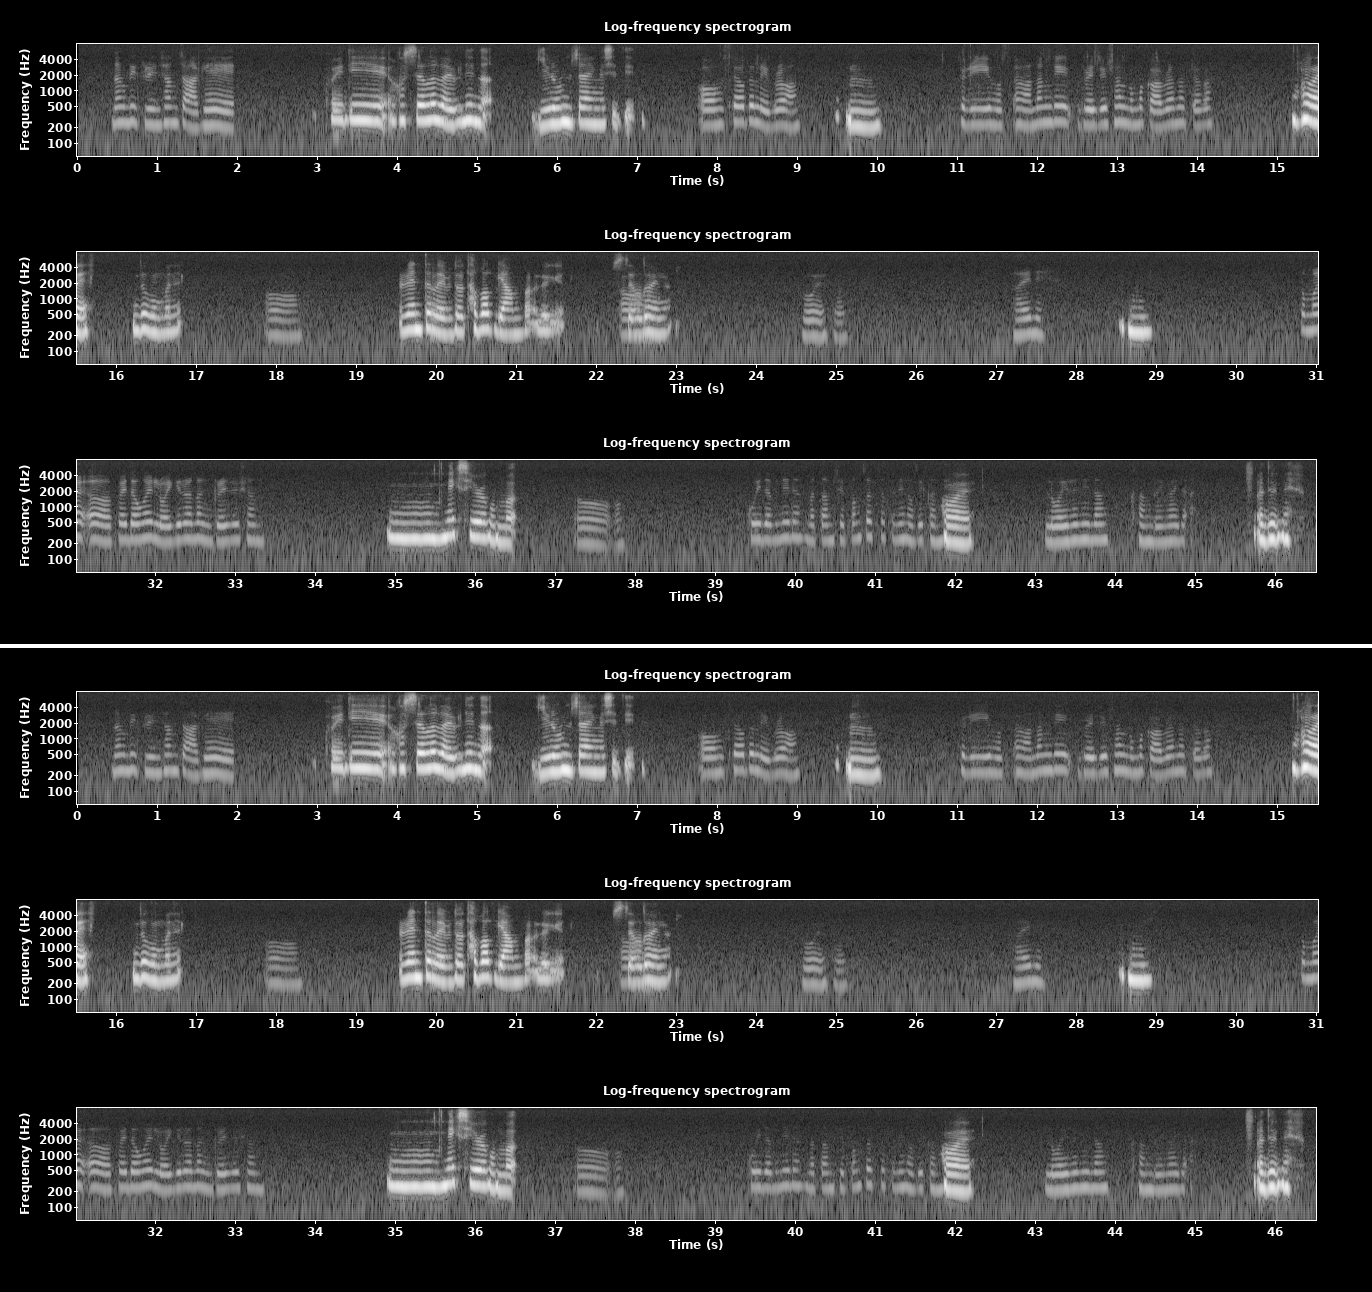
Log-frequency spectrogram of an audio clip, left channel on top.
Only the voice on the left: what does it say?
ꯅꯪꯗꯤ ꯀꯔꯤ ꯏꯟꯁꯥꯡ ꯆꯒꯦ꯫
ꯑꯣ ꯍꯣꯁꯇꯦꯜꯗ ꯂꯩꯕ꯭ꯔꯣ꯫
ꯀꯔꯤ ꯍꯣꯁ ꯑ ꯅꯪꯗꯤ ꯒꯔꯦꯖꯨꯑꯦꯁꯟ ꯒꯨꯝꯕ ꯀꯕꯔꯥ ꯅꯠꯇꯔꯒꯥ
ꯑꯣ ꯑꯣ꯫
ꯐꯩꯅꯦ
ꯑꯣ
ꯍꯣꯏ ꯍꯣꯏ꯫ ꯍꯥꯏꯅꯦ꯫
ꯀꯃꯥꯏ ꯑ ꯀꯩꯗꯧꯉꯩ ꯂꯣꯏꯒꯦꯔ ꯅꯪ ꯒꯔꯦꯖꯨꯋꯦꯁꯟ꯫
ꯑꯣ ꯑꯣ ꯀꯨꯏꯗꯕꯅꯤꯅ ꯃꯇꯝꯁꯦ ꯄꯪꯆꯠ ꯆꯠꯄꯅꯦ ꯍꯧꯖꯤꯛ ꯀꯅꯤ
ꯂꯣꯏꯔꯅꯤꯗ ꯅꯪ ꯈꯪꯗ꯭ꯔꯤꯉꯩꯗ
